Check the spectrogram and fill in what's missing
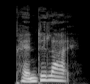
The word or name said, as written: panteleg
